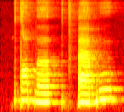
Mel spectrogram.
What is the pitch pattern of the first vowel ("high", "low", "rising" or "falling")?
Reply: high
